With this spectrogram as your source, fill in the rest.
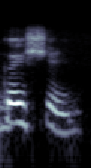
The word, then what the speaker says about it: vacation: It's V. B. Then Vacation. okay, good. Your pronunciation for this part is okay. It's just it's just for the first sound.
